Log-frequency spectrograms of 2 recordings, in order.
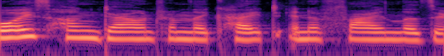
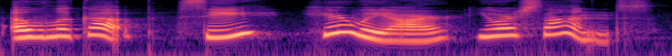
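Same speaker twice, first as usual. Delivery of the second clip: excited call; 4 semitones higher, 4 dB louder than usual. Acted. Boys call to town below.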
